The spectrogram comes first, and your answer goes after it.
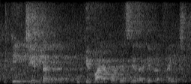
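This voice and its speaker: A man with a São Paulo countryside accent, giving an earnest, preaching public speech at an assembly event. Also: medium pitch. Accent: São Paulo countryside Brazilian Portuguese. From interior of São Paulo state, Brazil. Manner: earnest, preaching, slow with drawn-out emphatic words. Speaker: speaker at a legislative assembly event. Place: large assembly hall. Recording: echoey hall, distant mic, noisy.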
